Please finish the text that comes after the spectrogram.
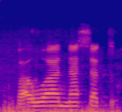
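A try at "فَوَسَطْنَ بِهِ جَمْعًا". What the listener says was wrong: ফাওয়া নাসাত হবে না, ফাওয়াসাত।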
